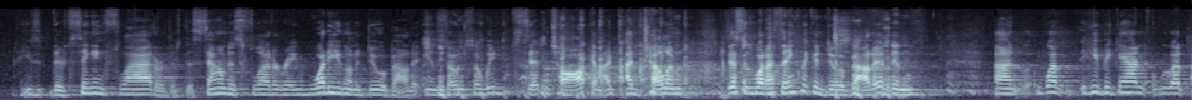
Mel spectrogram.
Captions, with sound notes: He's - they're singing flat, or there's - the sound is fluttery "What are you gonna do about it?" And so - so we'd sit and talk [laughter] and I'd - I'd tell him, "This is what I think we can do about it." and - and - what he began - what I -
